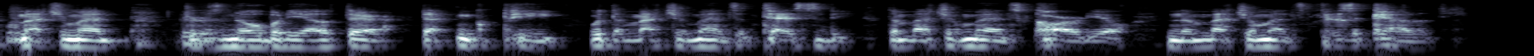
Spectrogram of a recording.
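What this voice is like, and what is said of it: Macho Man Randy Savage impression. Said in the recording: “drop the accent now ... I'm sure your throat is sore after that one ... he stuck with it ... it only dropped once”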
